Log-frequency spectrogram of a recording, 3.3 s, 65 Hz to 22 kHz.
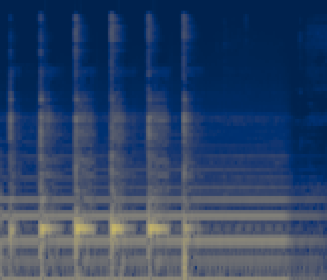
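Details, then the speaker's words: Ampeg SVT-3 PRO bass amp with crackling, popping and buzzing complaint, volume up, input cable unconnected: six quick taps on a preamp tube ring briefly through the speaker over steady mains hum; tubes found microphonic. "secondly what I found as I was tapping around up here is all the tubes foundered microphonic"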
